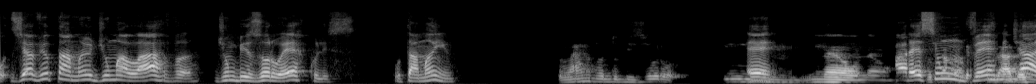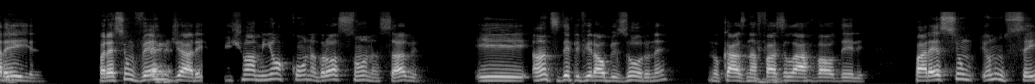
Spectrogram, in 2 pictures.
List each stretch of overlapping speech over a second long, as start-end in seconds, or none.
8.9-10.6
